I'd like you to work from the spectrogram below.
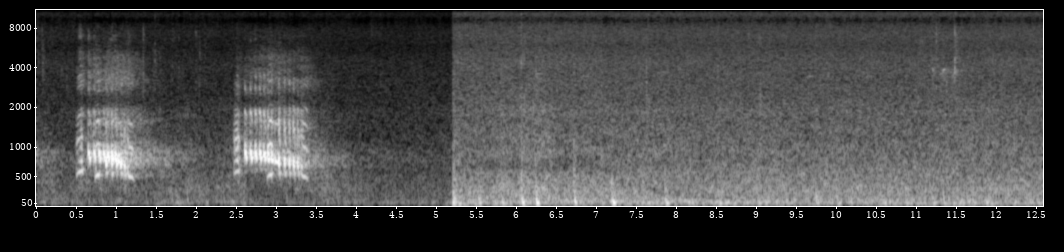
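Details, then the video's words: Sandhill crane flock heard on a thundery September morning walk at a bog: two loud rolling, rattled calls two seconds apart, followed by a sudden switch to steady noisy background without calls. "a flock of loudly squawking sandhill cranes"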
